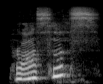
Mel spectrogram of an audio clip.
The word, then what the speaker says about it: process: suffer because of this process in American English process in British English process process this symbol sounds like pro process prior process see the difference so so different pronunciation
